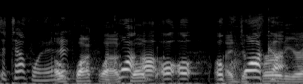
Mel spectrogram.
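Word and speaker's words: Oquawka: Oquaka. Oquaka. I defer to your expertise on this, Paula. It's Oquaka. Is it Oquaka? I just got it. It's Oquaka.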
